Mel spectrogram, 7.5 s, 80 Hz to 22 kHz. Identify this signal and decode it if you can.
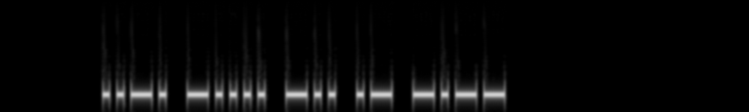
Morse code, heard as a keyed tone, about 17 wpm, 700 Hz. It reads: F6DAY
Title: DXCC-100 Call Signs - 5 Characters - Repeated 3x - 17wpm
